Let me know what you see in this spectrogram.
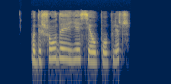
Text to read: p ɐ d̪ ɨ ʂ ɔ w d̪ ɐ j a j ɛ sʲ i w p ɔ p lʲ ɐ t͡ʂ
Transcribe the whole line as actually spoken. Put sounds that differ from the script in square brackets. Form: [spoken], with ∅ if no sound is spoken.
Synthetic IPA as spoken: p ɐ d̪ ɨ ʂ ɔ w d̪ ɐ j a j ɛ sʲ [ɛ] w p ɔ p lʲ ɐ t͡ʂ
